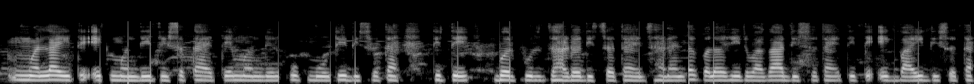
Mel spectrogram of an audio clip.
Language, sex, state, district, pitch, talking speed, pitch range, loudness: Marathi, male, Maharashtra, Dhule, 190 Hz, 165 wpm, 185-200 Hz, -18 LUFS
